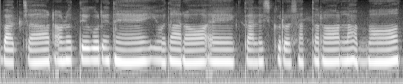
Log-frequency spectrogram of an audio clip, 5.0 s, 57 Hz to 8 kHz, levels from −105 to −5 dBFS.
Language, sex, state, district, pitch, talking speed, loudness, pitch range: Chakma, female, Tripura, Unakoti, 220 Hz, 105 wpm, -13 LUFS, 215-230 Hz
